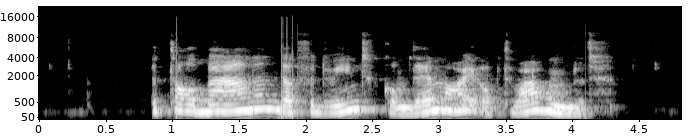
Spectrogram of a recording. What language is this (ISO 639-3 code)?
fry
